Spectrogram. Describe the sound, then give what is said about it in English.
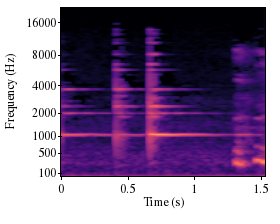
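Two bright clinks of wine glasses touching, a quarter second apart, leaving a clear ringing tone that slowly fades; a voice starts speaking just as the ring dies away. “Oh, wait, let me get that sound.”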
